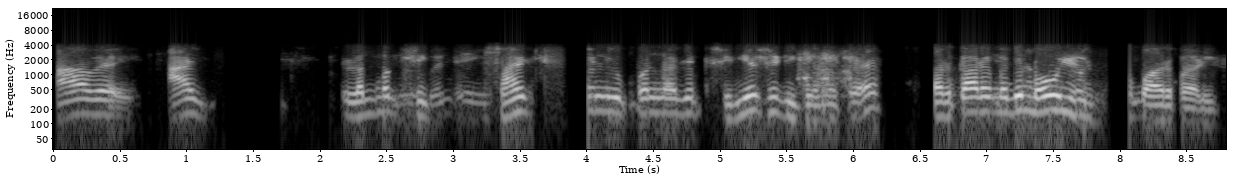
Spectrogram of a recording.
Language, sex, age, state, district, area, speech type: Gujarati, male, 60+, Gujarat, Narmada, urban, conversation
